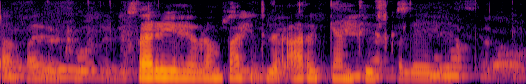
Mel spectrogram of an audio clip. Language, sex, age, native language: Icelandic, female, 18-19, Icelandic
